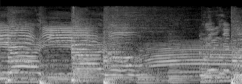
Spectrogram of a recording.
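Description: A cartoon cow's long, drawn-out moo, falling slightly in pitch, over a children's-song music backing with a steady beat.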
